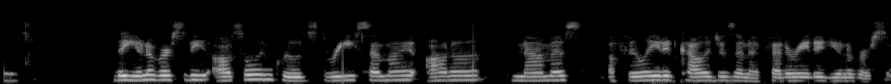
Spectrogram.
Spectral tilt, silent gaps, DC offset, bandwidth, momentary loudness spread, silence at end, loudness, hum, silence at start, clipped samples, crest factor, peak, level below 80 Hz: -5.5 dB/octave; none; under 0.1%; 7.8 kHz; 12 LU; 0 s; -26 LUFS; none; 0.05 s; under 0.1%; 18 dB; -8 dBFS; -72 dBFS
